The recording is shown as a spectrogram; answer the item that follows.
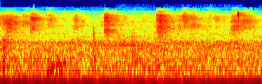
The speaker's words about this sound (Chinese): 背景里的雨声和我的声音之外，你什么都听不见。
